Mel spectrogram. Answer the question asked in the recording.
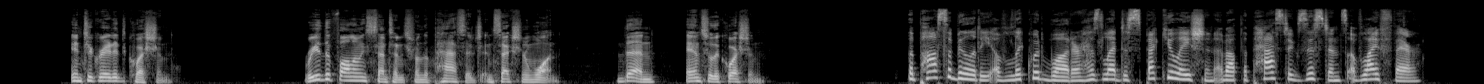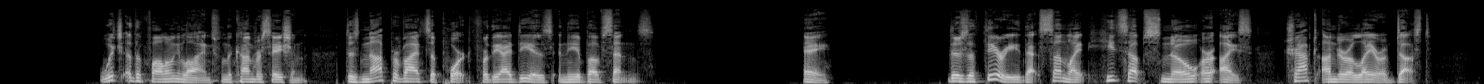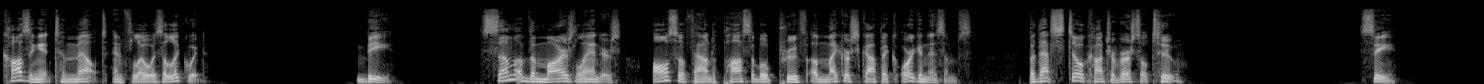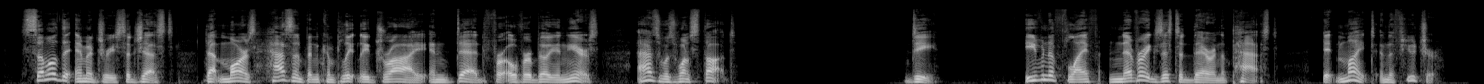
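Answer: D: Even if life never existed there in the past, it might in the future.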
